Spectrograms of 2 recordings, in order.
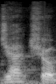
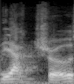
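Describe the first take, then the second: First: The name begins with an English J sound. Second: The name begins with a Y sound. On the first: The speaker calls it wrong. "his name isn't pronounced Jack Troll" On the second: The speaker calls it right. "but Yak Troll"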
